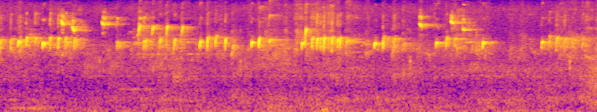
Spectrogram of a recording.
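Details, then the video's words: European goldfinch song: bursts of bright, liquid chirps and twittering trills in quick phrases, briefly pausing between runs, high-pitched and tinkling throughout. "The sound of the goldfinch's chirping"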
